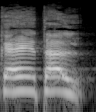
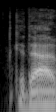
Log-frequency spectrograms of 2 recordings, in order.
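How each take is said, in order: First: The voice is high and lively. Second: The voice is low and calm. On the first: The speaker calls it wrong. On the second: The speaker calls it right.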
